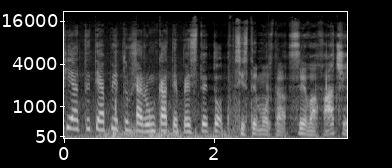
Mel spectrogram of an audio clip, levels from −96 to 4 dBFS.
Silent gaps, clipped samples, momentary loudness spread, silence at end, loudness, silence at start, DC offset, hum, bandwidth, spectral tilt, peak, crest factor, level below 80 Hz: none; under 0.1%; 6 LU; 0 s; -25 LUFS; 0 s; under 0.1%; none; 19 kHz; -4 dB/octave; -6 dBFS; 18 dB; -42 dBFS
